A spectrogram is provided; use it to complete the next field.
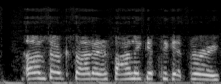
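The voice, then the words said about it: Excited, eager voice. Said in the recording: “You sound very excited.”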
